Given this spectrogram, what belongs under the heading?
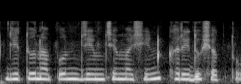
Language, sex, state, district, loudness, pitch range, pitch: Marathi, female, Maharashtra, Solapur, -14 LUFS, 240-250 Hz, 245 Hz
